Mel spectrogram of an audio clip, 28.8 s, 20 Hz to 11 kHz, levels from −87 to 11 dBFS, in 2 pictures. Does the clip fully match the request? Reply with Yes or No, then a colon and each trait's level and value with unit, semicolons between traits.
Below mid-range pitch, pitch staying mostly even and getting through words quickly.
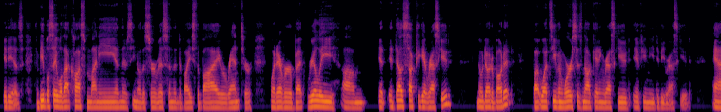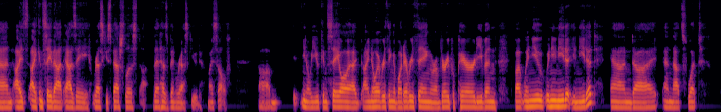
Yes: low, 120 Hz; narrow, 1.6 semitones; fast, 210 wpm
